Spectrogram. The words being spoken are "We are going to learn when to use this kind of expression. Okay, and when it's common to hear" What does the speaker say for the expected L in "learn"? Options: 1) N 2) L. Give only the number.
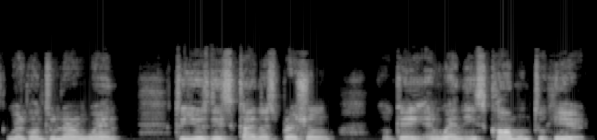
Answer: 2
